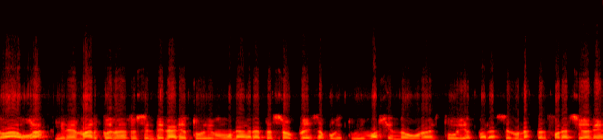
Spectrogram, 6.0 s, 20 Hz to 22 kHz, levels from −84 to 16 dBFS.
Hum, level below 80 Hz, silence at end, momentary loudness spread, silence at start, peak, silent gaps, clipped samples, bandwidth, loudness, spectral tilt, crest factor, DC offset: none; -84 dBFS; 0 s; 6 LU; 0 s; -10 dBFS; none; under 0.1%; 15 kHz; -30 LUFS; -2 dB/octave; 18 dB; under 0.1%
